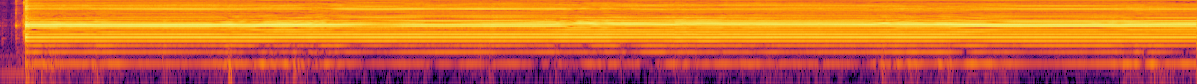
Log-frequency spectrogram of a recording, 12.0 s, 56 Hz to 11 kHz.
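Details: Simplex 4903-9219 horn, set off by a Simplex pull station converted to conventional use: loud, steady, buzzy horn tone holds unbroken for over ten seconds; the horn sounds normal.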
